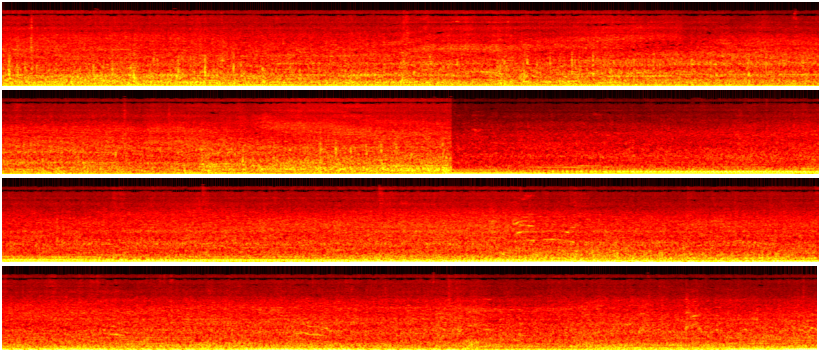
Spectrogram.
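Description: Diesel engines of a mini bulldozer and a dump truck running together, then about thirteen seconds in an abrupt switch to a loaded five-ton dump truck's diesel engine running with a strong, steady low hum as it backs up.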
